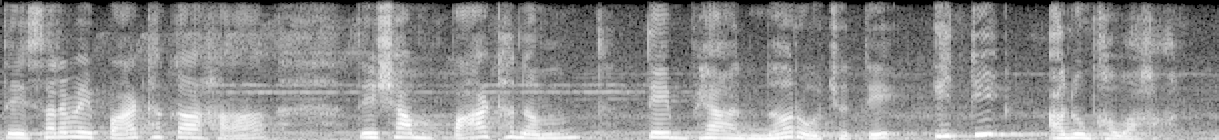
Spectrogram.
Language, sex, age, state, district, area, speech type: Sanskrit, female, 45-60, Maharashtra, Nagpur, urban, spontaneous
